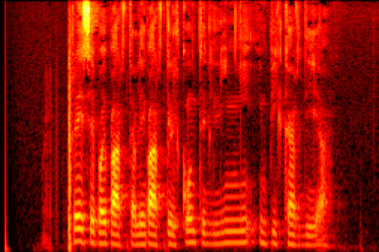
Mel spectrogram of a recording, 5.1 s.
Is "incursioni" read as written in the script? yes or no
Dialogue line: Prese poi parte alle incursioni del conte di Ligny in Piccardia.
no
